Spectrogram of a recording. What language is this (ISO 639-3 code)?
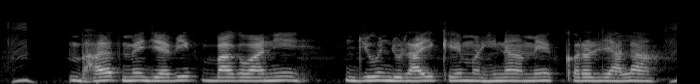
bho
